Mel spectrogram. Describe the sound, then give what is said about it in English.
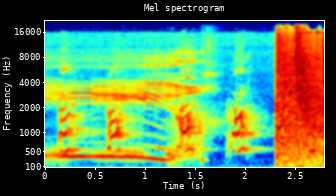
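A dog named Marshy, out in its yard with a toy, lets out a drawn-out, whining bark followed by a few short, sharp yips, ending abruptly in a loud burst of rushing noise. “Are you barking at a person?”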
